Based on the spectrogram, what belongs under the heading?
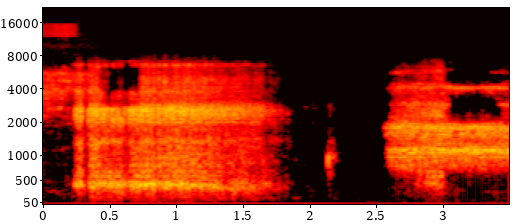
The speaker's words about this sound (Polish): Weź głęboki wdech i wydech.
